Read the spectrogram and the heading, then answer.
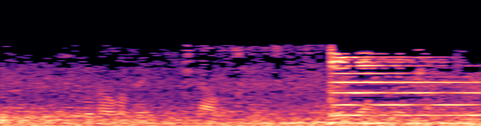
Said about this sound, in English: And once again the bell rings as the chalice is raised for the congregation to see and worship,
